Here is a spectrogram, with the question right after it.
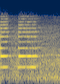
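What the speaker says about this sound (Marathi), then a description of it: "हॉर्न वाजवत" A Tata truck trailer's horn honks twice in quick succession, two short loud blasts close by with highway traffic noise underneath.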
